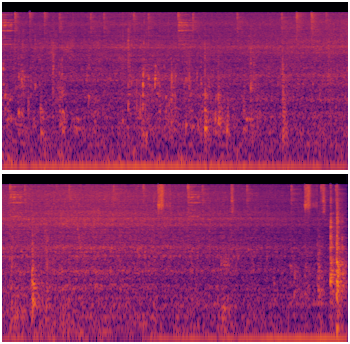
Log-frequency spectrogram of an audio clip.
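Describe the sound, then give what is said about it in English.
Running water flows from a tap during hand washing, a steady hiss with occasional small splashes and knocks over a low hum. “So, some hand washing.”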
